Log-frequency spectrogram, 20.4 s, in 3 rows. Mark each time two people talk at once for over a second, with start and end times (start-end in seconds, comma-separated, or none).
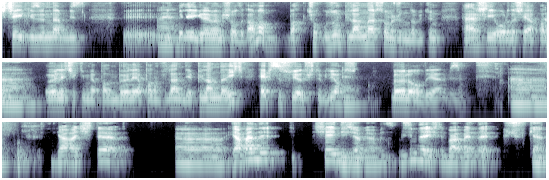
none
